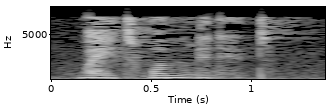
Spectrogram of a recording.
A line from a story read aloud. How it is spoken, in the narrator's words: said Margaret, whispering always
